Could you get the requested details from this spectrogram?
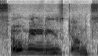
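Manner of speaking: laughing while talking. Criticising church clichés about debt demons, laughing while talking. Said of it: "I know I'm laughing".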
